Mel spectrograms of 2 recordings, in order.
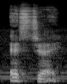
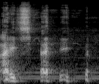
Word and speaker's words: SJ: SJ, not AJ, you've been saying my name wrong all night.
